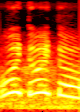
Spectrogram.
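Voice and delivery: high excited pointing out; thrilled look-there call. Real, not acted.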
